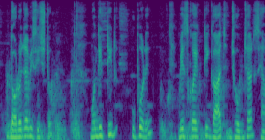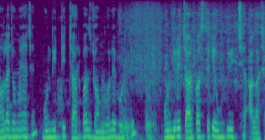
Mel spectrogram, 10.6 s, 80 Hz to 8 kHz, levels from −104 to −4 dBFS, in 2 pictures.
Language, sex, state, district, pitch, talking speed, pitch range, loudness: Bengali, male, West Bengal, Paschim Medinipur, 150 Hz, 120 wpm, 140-165 Hz, -35 LUFS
